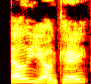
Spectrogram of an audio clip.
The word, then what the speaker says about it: El Yunque: about 30 miles west a previously unimaginable sight El Yunque pronounced junk' has been an enormous source of pride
